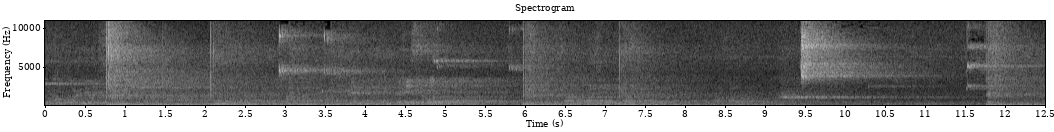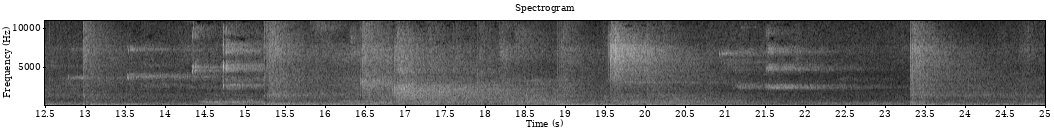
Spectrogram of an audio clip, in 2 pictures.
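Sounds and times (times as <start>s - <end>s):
volleyball being struck: 0.8s - 2.2s
shoes squeaking on court: 2.9s - 3.8s, 12.8s - 15.2s, 20.9s - 22.1s.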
